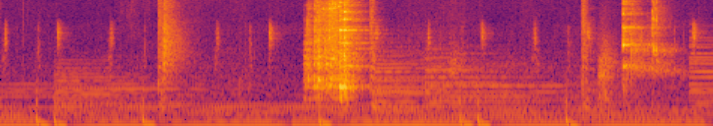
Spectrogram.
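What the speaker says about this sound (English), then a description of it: "We're just going to mix this all together and let the beef marinate." Beef being mixed with a tablespoon each of sauce and Dijon mustard for a stroganoff marinade, heard as a run of light clinks and taps of a utensil against a glass bowl, close and fairly quiet, with no talking.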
